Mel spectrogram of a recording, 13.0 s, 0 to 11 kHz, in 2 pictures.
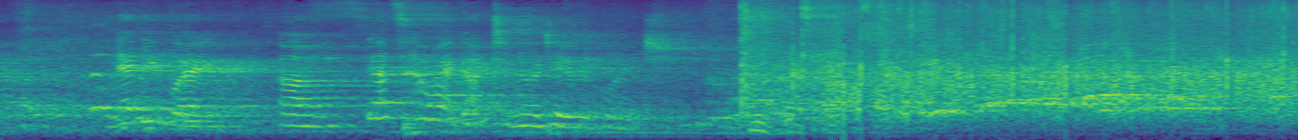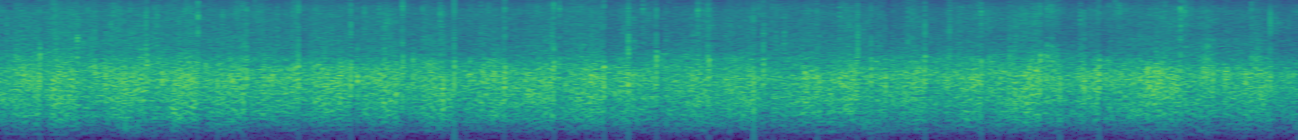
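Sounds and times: audience applause: 3.7 - 12.9.

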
